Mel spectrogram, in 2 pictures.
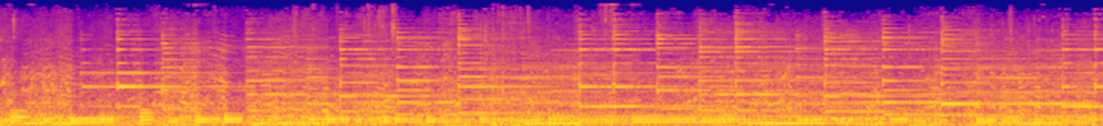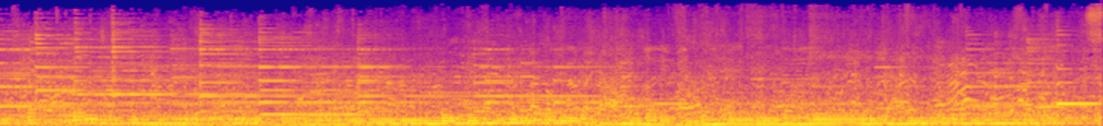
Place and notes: devinska nova ves, vinobranie
atmosphere at the wine harvesting feast in devinska nova ves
